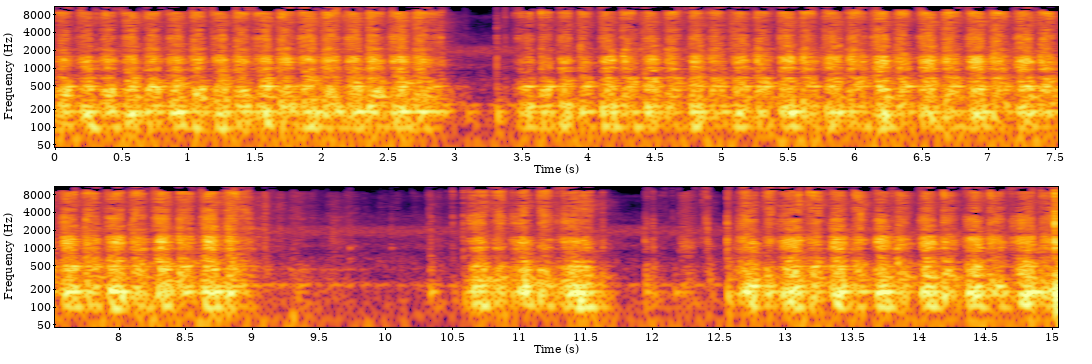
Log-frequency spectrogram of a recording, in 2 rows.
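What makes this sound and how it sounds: The tip of a blue plastic digging tool scrapes and scratches a fist-sized solid blue plaster dig block resting on kraft paper, building up powder. Quick, steady rasping strokes run through the clip, broken by brief pauses near 3 and 12 seconds and a longer quiet stretch around 9 to 10.5 seconds.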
